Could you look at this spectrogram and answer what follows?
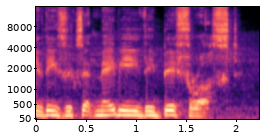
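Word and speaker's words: Bifröst: I wasn't nuts about any of these except maybe the Bifrost. I understand while we pronounce it Bifrost, I think the actual Scandinavians pronounce it Bifrost.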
